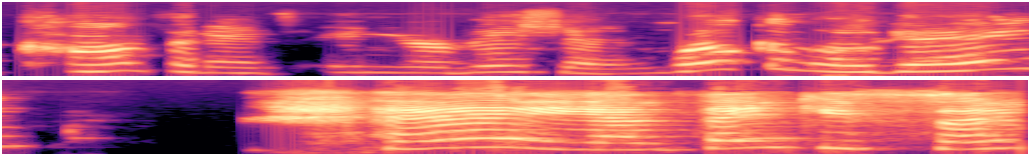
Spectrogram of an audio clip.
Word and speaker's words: Oge: Welcome, Oge. Hey, and thank you so much, Jennifer, for having me. So the pronunciation is. So Oge, but thank you so much for having me.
